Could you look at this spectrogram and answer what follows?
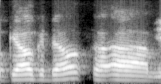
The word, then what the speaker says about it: Gal Gadot: How do you pronounce her last name? Wonder Woman. – Oh, Gal Gadot.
